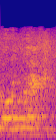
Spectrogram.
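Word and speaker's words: honest: ऑनेस्ट बॉय, ऑनेस्ट girl, honourable man, ऑनेस्ट मैन, इसमें भी एक साइलेंट है, इसको भी ऑनेस्ट बोलते हैं।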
